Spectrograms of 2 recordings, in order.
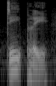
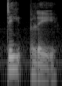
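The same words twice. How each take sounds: The two takes are said the same way.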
